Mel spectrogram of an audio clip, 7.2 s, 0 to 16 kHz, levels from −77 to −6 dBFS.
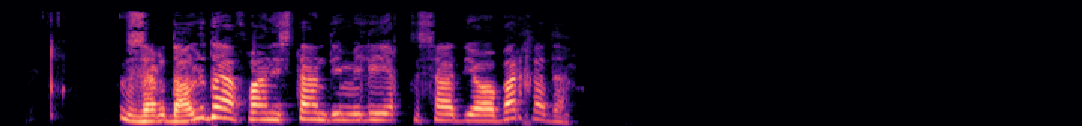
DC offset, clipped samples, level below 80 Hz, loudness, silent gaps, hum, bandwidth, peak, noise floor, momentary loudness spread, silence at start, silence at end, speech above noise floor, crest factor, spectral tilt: under 0.1%; under 0.1%; -70 dBFS; -18 LUFS; none; none; 11.5 kHz; 0 dBFS; under -90 dBFS; 23 LU; 0.8 s; 3.4 s; over 73 dB; 20 dB; -5.5 dB/octave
